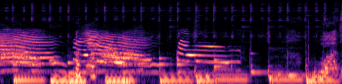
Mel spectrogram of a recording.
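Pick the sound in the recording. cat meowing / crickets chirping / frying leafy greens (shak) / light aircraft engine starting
cat meowing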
